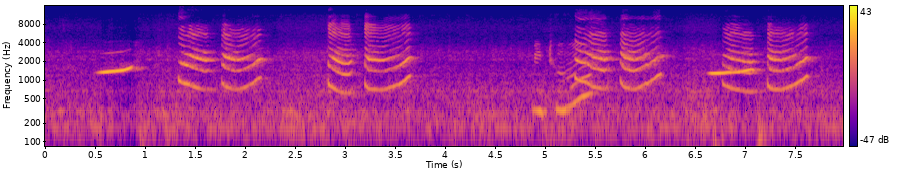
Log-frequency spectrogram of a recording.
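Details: Pet rose-ringed parakeet talking nonstop, repeating short harsh human-like words in paired bursts, each with falling tonal harmonics, separated by brief pauses; a thin rising whistle opens and recurs, over faint indoor background noise.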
